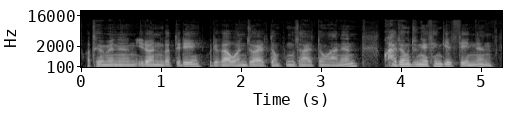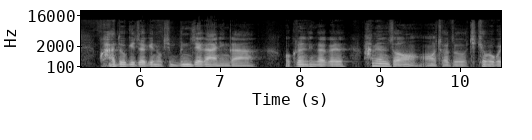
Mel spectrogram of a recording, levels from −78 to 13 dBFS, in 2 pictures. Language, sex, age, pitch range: Korean, male, 40-59, 95-120 Hz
